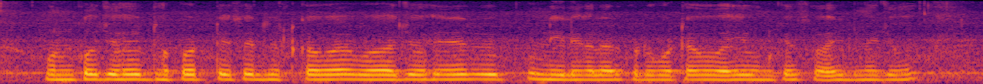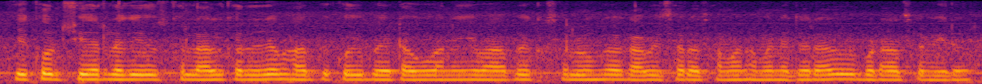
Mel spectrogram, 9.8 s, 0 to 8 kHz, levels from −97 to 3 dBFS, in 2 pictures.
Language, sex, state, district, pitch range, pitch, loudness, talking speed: Hindi, male, Bihar, Lakhisarai, 160-170 Hz, 165 Hz, -17 LUFS, 230 wpm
